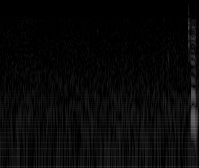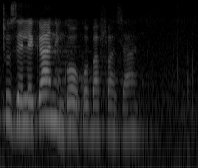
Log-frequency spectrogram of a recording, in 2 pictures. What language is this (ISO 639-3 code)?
xho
